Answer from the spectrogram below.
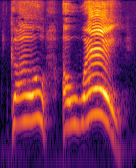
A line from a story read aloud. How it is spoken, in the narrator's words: Annie shouted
